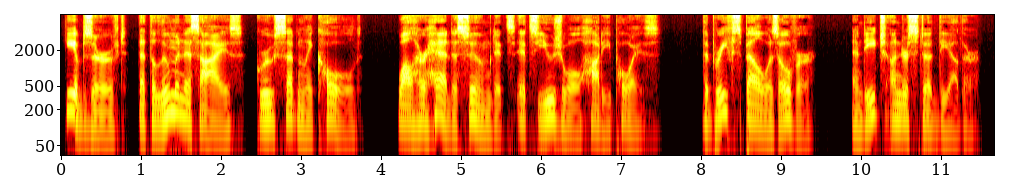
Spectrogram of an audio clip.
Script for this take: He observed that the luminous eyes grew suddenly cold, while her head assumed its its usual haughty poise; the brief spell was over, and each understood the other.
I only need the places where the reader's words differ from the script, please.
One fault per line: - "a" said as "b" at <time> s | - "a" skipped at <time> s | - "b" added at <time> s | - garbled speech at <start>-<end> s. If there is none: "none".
none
